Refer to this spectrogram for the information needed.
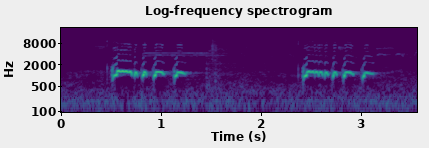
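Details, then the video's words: Caged zebra dove, known locally as perkutut, singing at five in the afternoon; two clear cooing phrases under two seconds apart, each a stuttering series of four or five notes, with little background noise. "SUARA BURUNG PERKUTUT GACOR IRAMA"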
